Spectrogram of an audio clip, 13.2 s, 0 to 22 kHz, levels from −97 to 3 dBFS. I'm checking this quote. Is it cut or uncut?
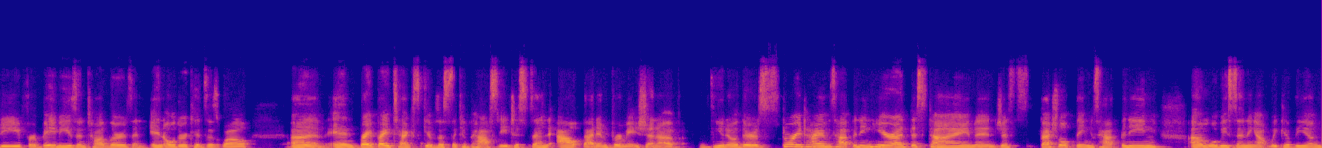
uncut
